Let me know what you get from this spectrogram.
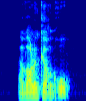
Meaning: to have a heavy heart, to be sad at heart
- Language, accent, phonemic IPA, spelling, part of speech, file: French, France, /a.vwaʁ lə kœʁ ɡʁo/, avoir le cœur gros, verb, LL-Q150 (fra)-avoir le cœur gros.wav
